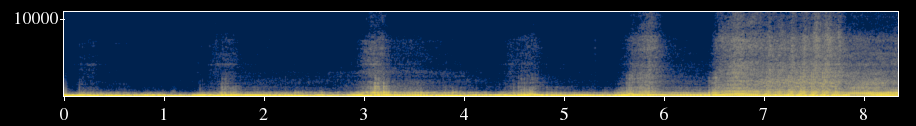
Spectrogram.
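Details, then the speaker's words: Toyota Soarer 1UZ-FE 4.0-litre V8 after an X-pipe and louvered-core resonators were added to the Black Widow mufflers: repeated revs bouncing off the rev limiter with a hard stutter, full and clean with no leaks. Normal exhaust at the limiter. "whee! That sounds tough. That's this video done and dusted. Finally the exhaust sounds how it should."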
